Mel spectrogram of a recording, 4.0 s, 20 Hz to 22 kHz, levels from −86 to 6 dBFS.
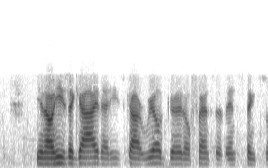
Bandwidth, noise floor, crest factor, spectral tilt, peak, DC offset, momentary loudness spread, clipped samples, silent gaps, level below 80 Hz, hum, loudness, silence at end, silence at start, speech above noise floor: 4.2 kHz; -51 dBFS; 20 dB; -9 dB/octave; -4 dBFS; under 0.1%; 14 LU; under 0.1%; none; -66 dBFS; none; -23 LUFS; 0 s; 0.55 s; 28 dB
